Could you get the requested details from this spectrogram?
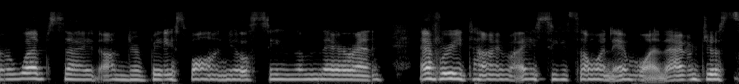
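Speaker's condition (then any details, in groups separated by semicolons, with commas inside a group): ALS; atypical case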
